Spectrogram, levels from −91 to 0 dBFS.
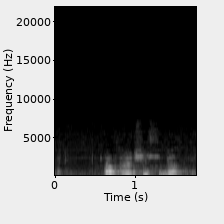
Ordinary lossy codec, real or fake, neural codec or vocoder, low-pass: none; fake; codec, 16 kHz, 8 kbps, FreqCodec, larger model; none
